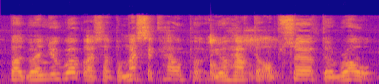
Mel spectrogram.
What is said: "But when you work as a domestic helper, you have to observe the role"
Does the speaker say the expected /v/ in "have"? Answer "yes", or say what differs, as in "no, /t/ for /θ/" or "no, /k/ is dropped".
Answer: no, /f/ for /v/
